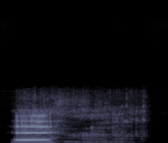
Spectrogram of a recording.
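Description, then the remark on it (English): Odin, a dog, snores: a loud, tonal groaning snort breaks into a longer, raspy, breathy rattle that fades slightly before cutting off, a single snore cycle with a brief catch at the end. “Odin's snoring.”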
